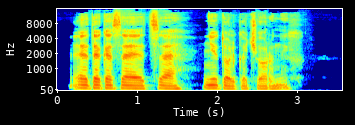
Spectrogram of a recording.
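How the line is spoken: Mutter. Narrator (Russian): пробормотал Амальрик

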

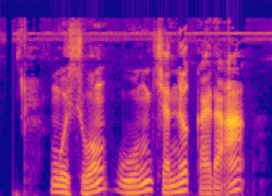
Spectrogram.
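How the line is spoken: Pleased, smiling speech. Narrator (Vietnamese): Mỉm cười hài lòng, Nhàn Vân lão nói

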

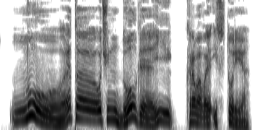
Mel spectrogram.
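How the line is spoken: Uncertain reply. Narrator (Russian): неуверенно отвечала Тефия

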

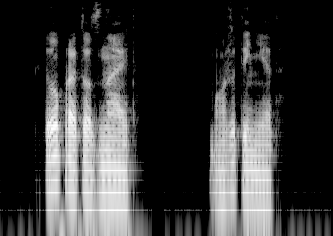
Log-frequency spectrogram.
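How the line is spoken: Quiet, to himself. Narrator (Russian): тихо проговорил Рогожин, как бы про себя

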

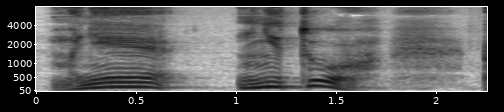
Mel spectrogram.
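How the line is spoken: Timid interruption. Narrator (Russian): робко прервал его Александров

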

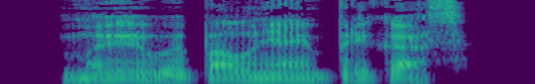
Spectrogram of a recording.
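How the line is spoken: Dry reply, pirate. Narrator (Russian): сухо отвечал пират

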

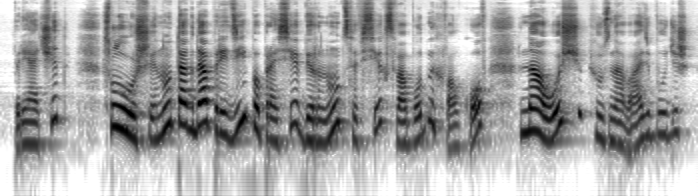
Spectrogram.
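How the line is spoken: Loud laughter. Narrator (Russian): расхохоталась Рита

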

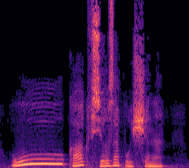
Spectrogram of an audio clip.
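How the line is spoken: Drawn-out, sympathetic. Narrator (Russian): протянул он, глядя на меня с состраданием

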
